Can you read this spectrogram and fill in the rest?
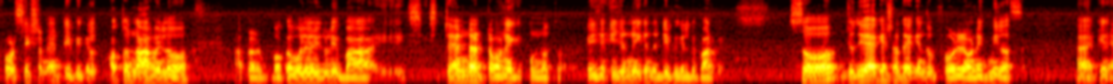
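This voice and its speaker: A man's voice: lowish voice, slight background noise, low-quality recording. A man teaching an exam listening lesson in a casual, rambling way, full of hesitations and repeated filler words. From Bangladesh. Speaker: IELTS teacher.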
